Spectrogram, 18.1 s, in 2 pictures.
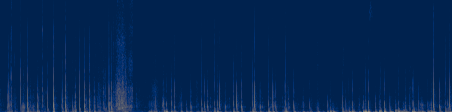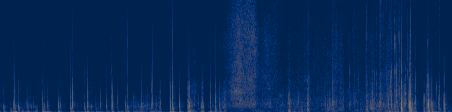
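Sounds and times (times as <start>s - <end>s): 
ASMR crisp taps and clicks: 0.0s - 13.5s, 15.2s - 18.0s.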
